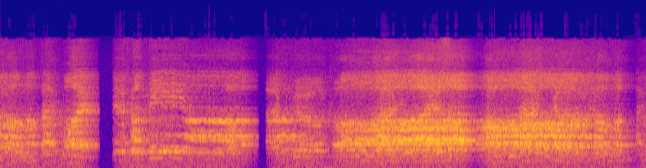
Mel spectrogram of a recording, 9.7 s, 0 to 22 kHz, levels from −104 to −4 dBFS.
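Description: AAC frame loss with concealment occurs at 1.25–1.82 s, 3.64–4.13 s, 6.92–7.29 s and 9.35–9.63 s, with gaps of roughly 0.43, 0.34, 0.21 and 0.17 s. The decoder rebuilds each gap from the last good spectrum, producing a smeared, noisy or phasey patch.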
